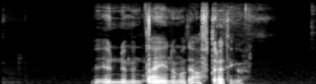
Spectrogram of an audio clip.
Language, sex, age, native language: Icelandic, male, 20-29, Icelandic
